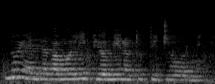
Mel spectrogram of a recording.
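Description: High female voice actress, composed bereaved daughter testifying on stage; measured, careful, roomy sound with noise behind. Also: mellow, natural voice. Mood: solemn, pained. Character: educated daughter recalling her father's wartime death, composed, grieving. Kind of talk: theatrical testimony monologue. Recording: echoey room with background noise.

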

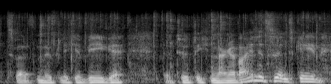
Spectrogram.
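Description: An actor playing a pompous, lonely hunter seducing a woman in a radio drama monologue, grandiloquent and insinuating, moving between hushed and declaimed phrases. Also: low voice, very animated, a little fast, a little hiss or hum. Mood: pompous, lecturing.

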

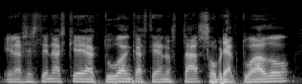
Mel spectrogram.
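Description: A man's voice: mid-range voice, little pitch movement, brisk, a bit bright, no room sound. A man chatting casually about a film he enjoyed, talking with enthusiasm and frequent restarts. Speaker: film reviewer on a radio show. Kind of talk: casual chat.

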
